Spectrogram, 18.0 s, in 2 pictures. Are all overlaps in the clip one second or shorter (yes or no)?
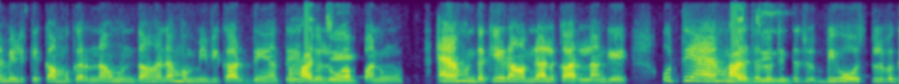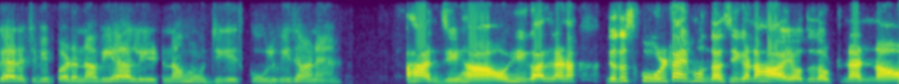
yes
